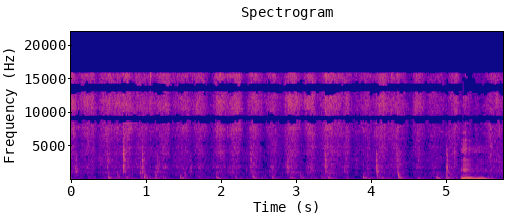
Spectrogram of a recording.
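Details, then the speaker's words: Lada Vesta at 55,000 km, right strut rocked by hand: dull, uneven knocks each time, worn loose upper strut mount bearing, to be replaced. "есть до какой-то стук странно что такое может быть 100 грамм здесь да есть стук подшипник падшими стучит болтается"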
